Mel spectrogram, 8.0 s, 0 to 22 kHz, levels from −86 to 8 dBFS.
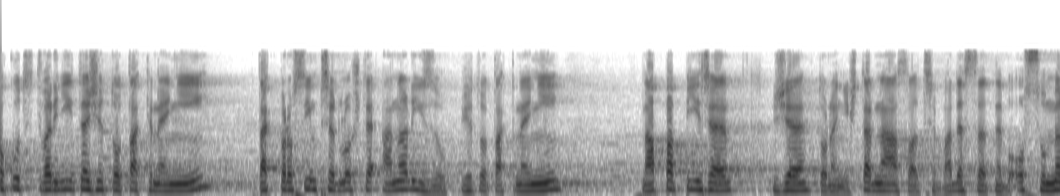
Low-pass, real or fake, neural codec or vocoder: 7.2 kHz; real; none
